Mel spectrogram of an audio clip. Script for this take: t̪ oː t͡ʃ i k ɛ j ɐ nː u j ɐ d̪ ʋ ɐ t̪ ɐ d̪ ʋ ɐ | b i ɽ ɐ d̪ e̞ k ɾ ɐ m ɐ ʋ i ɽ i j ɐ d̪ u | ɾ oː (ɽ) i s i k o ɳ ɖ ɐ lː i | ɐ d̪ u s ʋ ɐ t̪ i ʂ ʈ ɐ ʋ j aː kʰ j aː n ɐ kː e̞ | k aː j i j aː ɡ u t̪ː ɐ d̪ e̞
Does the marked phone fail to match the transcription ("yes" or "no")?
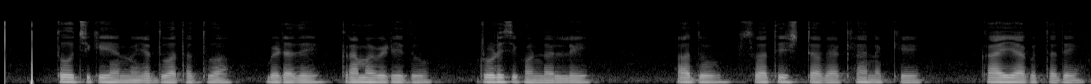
no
